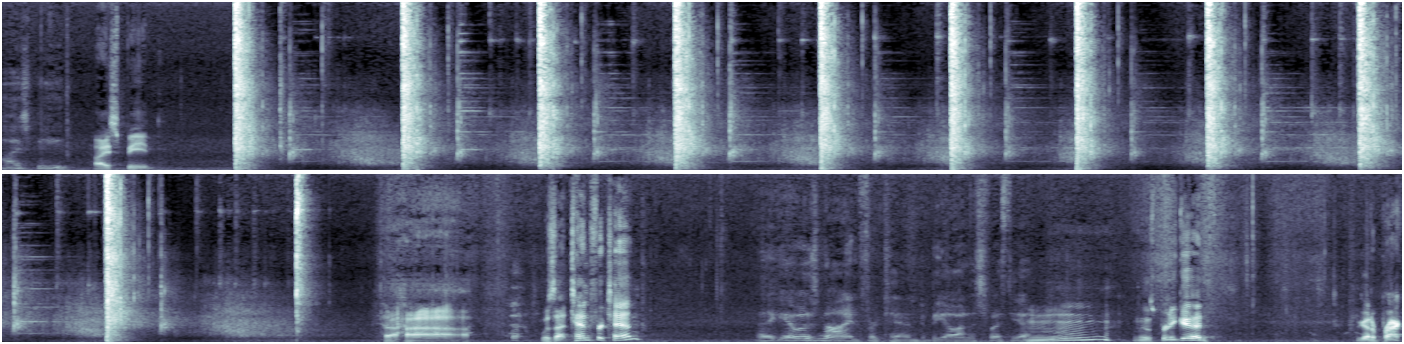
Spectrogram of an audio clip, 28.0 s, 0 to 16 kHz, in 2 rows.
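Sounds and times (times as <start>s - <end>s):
rifle shots: 2.3s - 17.3s
steel gong target ringing: 2.4s - 16.8s.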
